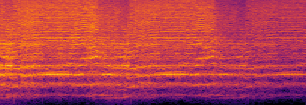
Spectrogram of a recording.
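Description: Breakdown in a frenchcore track: the kick drum and bass have dropped out, leaving a sustained, distorted high synth chord with no low end that slowly fades.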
